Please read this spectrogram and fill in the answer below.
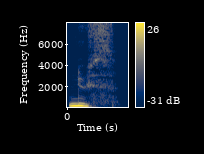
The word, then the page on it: noose: British English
